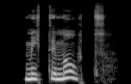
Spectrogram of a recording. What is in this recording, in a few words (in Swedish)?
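"mittemot", Swedish; 345-mittemot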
